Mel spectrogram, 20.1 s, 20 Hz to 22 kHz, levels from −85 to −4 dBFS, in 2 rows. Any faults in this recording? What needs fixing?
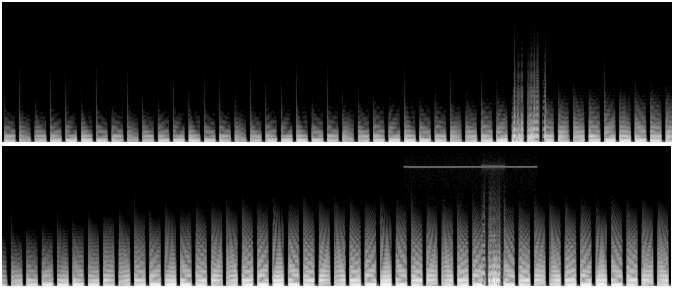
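From 7.68 to 8.17 s, and again from 17.24 to 17.59 s, the sound turns into a rigid, metallic buzz fixed at 200 Hz, which fits a 5 ms fragment being repeated. This is robotic sound from repeated short buffers, likely from audio arriving too seldom, so that about half of the material is replaced by copies while the real audio is skipped. A constant pitch laid over the sound distinguishes it from plain dropouts or codec warble. Prevent it by giving the audio path a larger, steadier buffer so that playback never has to fill gaps.

From 16.08 to 18.08 s there is a faint high whistle between 11.75 and 11.91 kHz, about 30 dB below the signal. Its pitch drifts within that range. This is switching supply whistle, from a power supply running in an audible burst mode or beating with another supply. Unlike mains hum it sits far above 50 or 60 Hz and has no harmonic ladder, and unlike the buffer buzz it ignores the programme and wanders on its own. 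Prevent it with a better-filtered supply or by separating the equipment's power from the audio circuits.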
